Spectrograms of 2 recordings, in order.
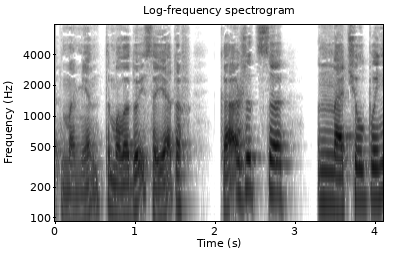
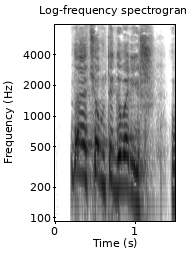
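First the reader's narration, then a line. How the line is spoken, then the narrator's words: Hysterical shriek. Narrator (Russian): в истерике взвизгнул молодой аристократ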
